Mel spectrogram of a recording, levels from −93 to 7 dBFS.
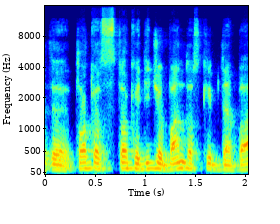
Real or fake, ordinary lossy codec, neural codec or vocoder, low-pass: fake; Opus, 24 kbps; autoencoder, 48 kHz, 128 numbers a frame, DAC-VAE, trained on Japanese speech; 14.4 kHz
